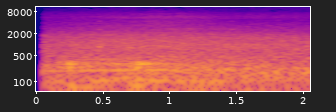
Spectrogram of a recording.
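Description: Motor traffic running close by: a steady rush of car engine and tyre noise with a low hum.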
